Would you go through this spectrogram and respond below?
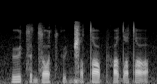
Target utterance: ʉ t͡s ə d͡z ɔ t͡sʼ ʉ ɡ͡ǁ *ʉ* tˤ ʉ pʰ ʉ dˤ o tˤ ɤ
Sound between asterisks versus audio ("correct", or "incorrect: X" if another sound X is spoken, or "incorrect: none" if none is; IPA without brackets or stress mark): correct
